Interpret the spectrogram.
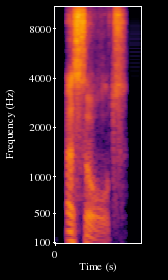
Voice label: "assault", British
